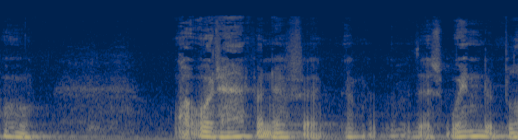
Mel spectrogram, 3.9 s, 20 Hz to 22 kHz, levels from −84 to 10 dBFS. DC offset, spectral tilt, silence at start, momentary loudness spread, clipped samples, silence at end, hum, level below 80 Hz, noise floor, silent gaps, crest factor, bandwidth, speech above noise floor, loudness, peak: under 0.1%; -7.5 dB/octave; 0 s; 21 LU; under 0.1%; 0 s; none; -48 dBFS; -47 dBFS; none; 18 dB; 13.5 kHz; 22 dB; -26 LUFS; -8 dBFS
